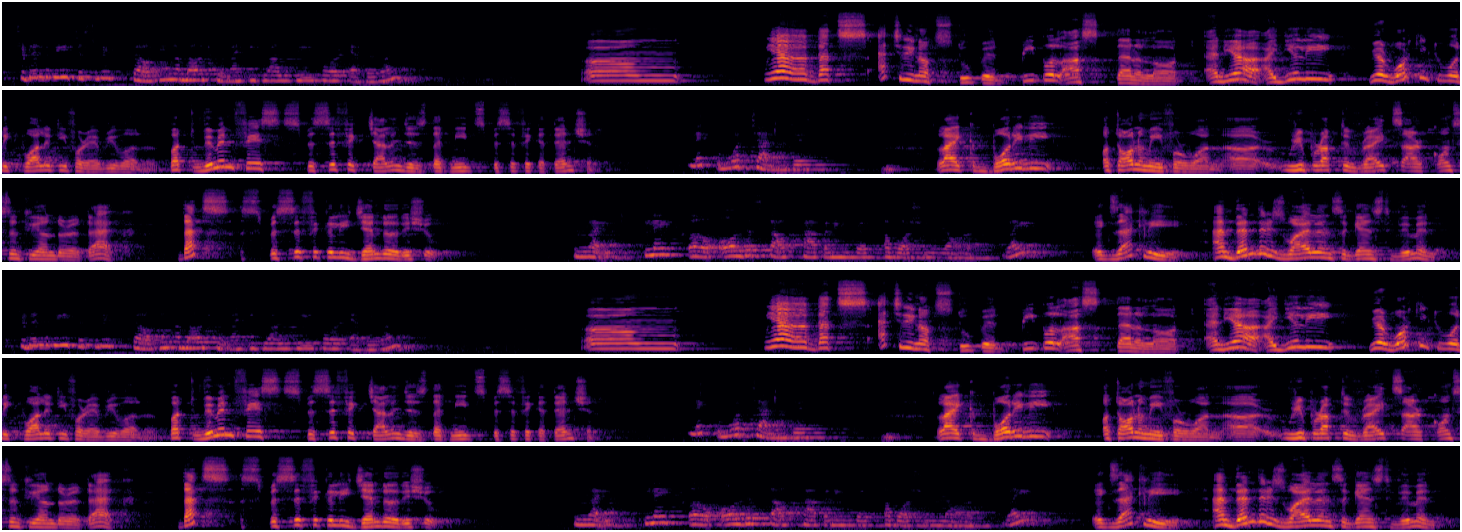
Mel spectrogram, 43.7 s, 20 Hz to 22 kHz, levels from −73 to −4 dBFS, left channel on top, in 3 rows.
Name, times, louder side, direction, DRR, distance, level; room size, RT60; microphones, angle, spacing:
voice 1, 0.1-4.0 21.4-22.7 34.9-35.3 35.6-39.5, left 1 dB, 30° left, 2 dB, 2.5 m, -41 dB
voice 2, 5.8-6.8 7.6-11.8 12.0-13.3 13.7-20.5 23.4-23.6 23.9-25.1 25.6-30.5 30.9-33.6 40.1-40.9 41.3-43.5, right 1 dB, 5° right, 8 dB, 0.7 m, -32 dB
29.0 x 18.0 x 8.0 m, 1.2 s
head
